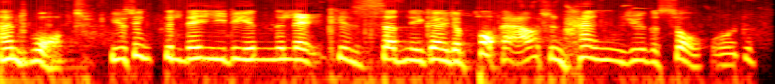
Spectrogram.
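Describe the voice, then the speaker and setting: An actor playing Doctor Watson in an audio drama, the skeptical, grumbling companion of a detective who also narrates, with a husky, expressive delivery. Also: male voice, high voice, normal speed, highs cut off. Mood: exasperated. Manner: exasperated, expressive storytelling.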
